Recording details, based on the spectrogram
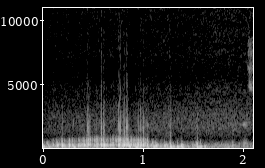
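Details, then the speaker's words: Normal bowel sounds auscultated over the abdomen in physical examination teaching: low, irregular gurgling and rumbling through a stethoscope from normal small- and large-intestine peristalsis. "Esos son los movimientos peristálticos normales que hacen nuestros intestinos, tanto delgado como grueso."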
